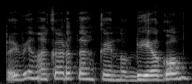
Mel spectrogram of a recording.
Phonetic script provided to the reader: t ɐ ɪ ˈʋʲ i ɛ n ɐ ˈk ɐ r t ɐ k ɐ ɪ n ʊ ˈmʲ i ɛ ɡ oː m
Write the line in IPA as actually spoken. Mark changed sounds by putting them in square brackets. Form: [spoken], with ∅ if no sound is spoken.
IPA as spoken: t ɐ ɪ ˈʋʲ i ɛ n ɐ ˈk ɐ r t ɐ k ɐ ɪ n ʊ [ˈbʲ] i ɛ ɡ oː m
